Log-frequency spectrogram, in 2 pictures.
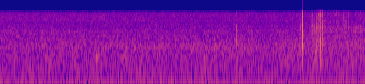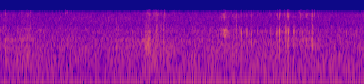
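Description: Steady hiss of creek water over rocks, with one sharp click about four seconds in and a scatter of small clicks and rustles in the last few seconds.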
